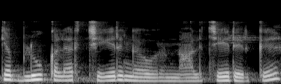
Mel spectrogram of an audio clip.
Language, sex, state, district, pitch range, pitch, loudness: Tamil, female, Tamil Nadu, Chennai, 165-205 Hz, 185 Hz, -16 LUFS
